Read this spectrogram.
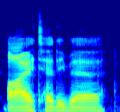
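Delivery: ordinary delivery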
